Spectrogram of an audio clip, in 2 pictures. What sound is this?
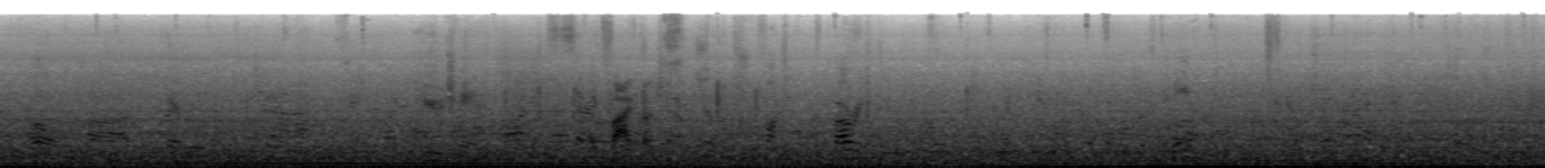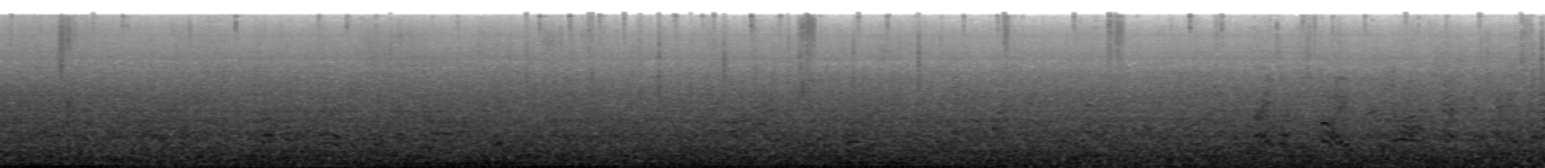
Short street recording on Wall Street
street-noise, city, street, field-recording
